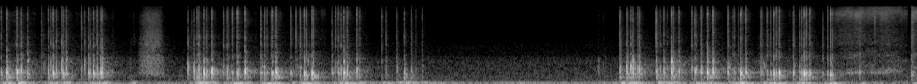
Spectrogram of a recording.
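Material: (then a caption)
Card and paper. Long acrylic nails tap quickly across the grid-patterned stiff card cover of a large, flat, spiral-bound paper planner with a solid stack of pages, lying on a wooden table, with a paper packaging sleeve on it at first. The taps are dull, papery clicks in rapid, uneven bursts that stop briefly in the middle before resuming, over a steady low hum.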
